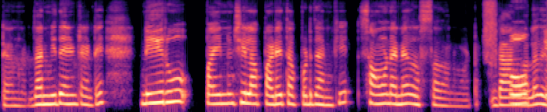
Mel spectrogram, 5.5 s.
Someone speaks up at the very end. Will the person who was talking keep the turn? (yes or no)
no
